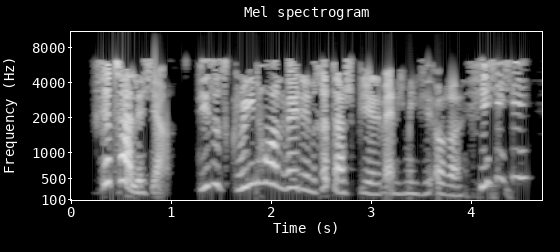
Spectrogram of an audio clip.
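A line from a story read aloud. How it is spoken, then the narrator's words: Laughing speech. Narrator (German): noch immer lachend, fort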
